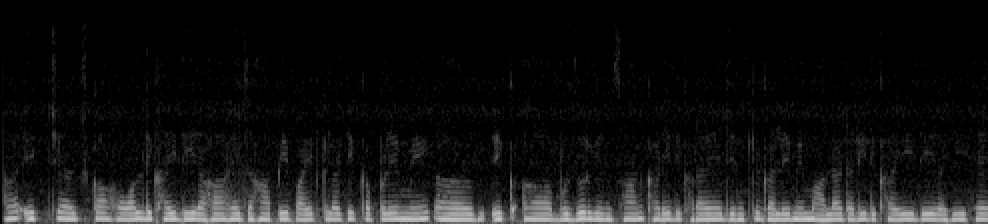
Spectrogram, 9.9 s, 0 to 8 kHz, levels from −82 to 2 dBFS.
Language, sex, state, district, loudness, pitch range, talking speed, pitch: Hindi, female, Jharkhand, Sahebganj, -25 LUFS, 195-205 Hz, 200 wpm, 200 Hz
